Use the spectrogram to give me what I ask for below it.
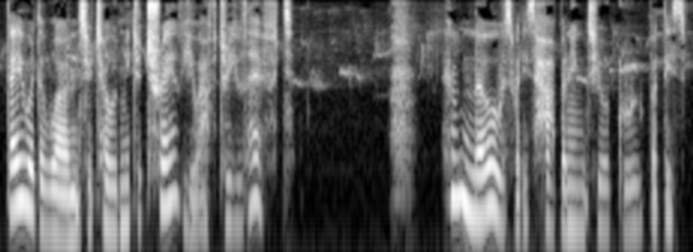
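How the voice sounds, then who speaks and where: A woman performs an ASMR fantasy roleplay as a centuries-old elven archer, stern and bitter toward humans, using a breathy, measured, dramatic delivery that often sinks toward a whisper. Her voice is fairly low and a little mellow, and the acting is heavy.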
